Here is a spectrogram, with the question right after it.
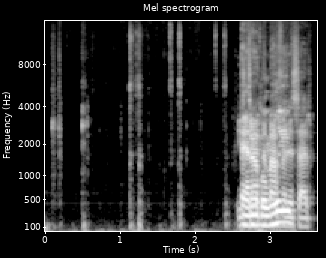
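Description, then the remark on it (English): Sparse, irregular keyboard taps click softly for a couple of seconds, a handful of separate keystrokes, before a man's voice comes in loudly. “you can hear me typing”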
